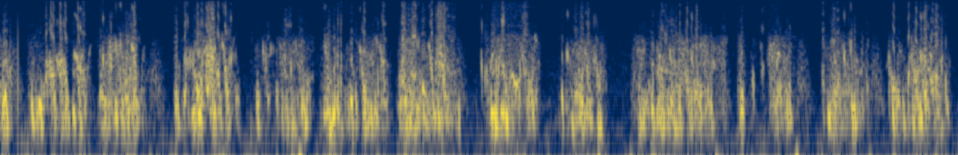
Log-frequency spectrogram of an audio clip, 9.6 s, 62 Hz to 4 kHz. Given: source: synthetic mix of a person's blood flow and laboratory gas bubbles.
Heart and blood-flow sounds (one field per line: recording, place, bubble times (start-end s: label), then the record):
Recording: Doppler ultrasound of blood flow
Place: subclavian vein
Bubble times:
0.00-0.15 s: bubbles
0.26-0.91 s: bubbles
0.96-1.50 s: bubbles
1.73-2.40 s: bubbles
2.50-3.14 s: bubbles
3.20-3.91 s: bubbles
3.96-4.62 s: bubbles
4.78-5.40 s: bubbles
5.58-6.06 s: bubbles
6.33-7.28 s: bubbles
7.37-7.98 s: bubbles
8.21-8.69 s: bubbles
8.84-9.51 s: bubbles
From the record:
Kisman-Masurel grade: 444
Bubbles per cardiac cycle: continuous sound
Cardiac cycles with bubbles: 100%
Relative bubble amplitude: maximal (0.775 to 0.999)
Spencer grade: 4 (maximum detectable bubble signal sounding continuously throughout systole and diastole of every cardiac period, and overriding the amplitude of the normal cardiac signals)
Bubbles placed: anywhere in the cardiac cycle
